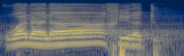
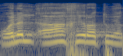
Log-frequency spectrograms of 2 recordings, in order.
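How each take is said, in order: First: The glottal stop is dropped and the words link. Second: A clear glottal stop comes before 'akhira'. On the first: "ഹംസിനെ എടുത്തു കളഞ്ഞുകൊണ്ട്" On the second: "ഹംസ് എന്ന അക്ഷരം വ്യക്തമാക്കി ഉച്ചരിച്ചുകൊണ്ട്"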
